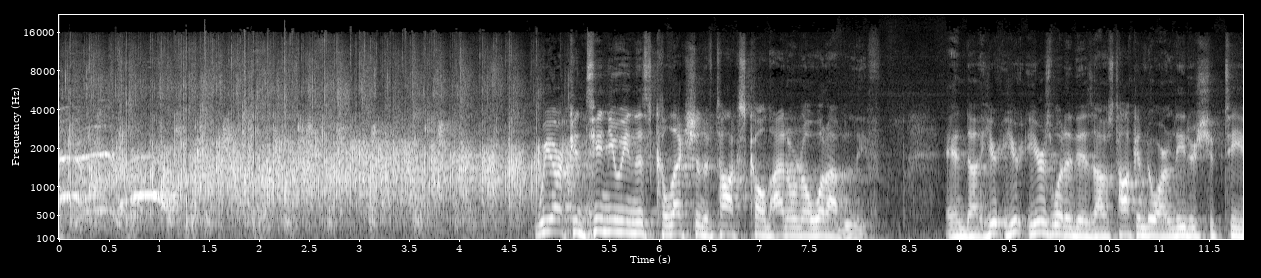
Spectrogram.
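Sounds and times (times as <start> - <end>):
church congregation applauding in praise: 0.0 - 5.3
speech: 4.8 - 8.2, 8.8 - 11.8.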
